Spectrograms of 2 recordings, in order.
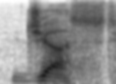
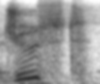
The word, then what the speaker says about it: just: All right, let's go to the word just. Instead of juiced, okay, it's an sound, just.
